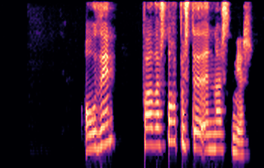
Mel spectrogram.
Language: Icelandic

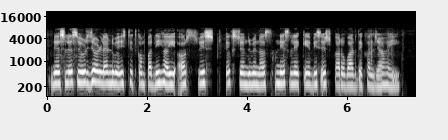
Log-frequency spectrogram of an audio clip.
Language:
Magahi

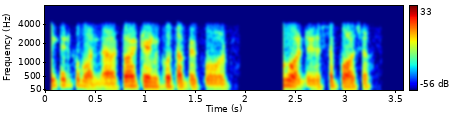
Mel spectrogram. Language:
Nepali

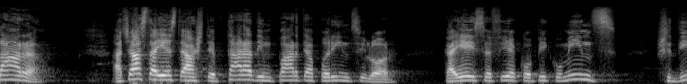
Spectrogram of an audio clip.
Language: Romanian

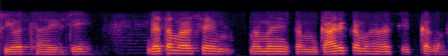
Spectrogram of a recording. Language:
Sanskrit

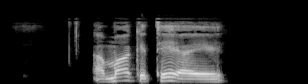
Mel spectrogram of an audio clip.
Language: Lasi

